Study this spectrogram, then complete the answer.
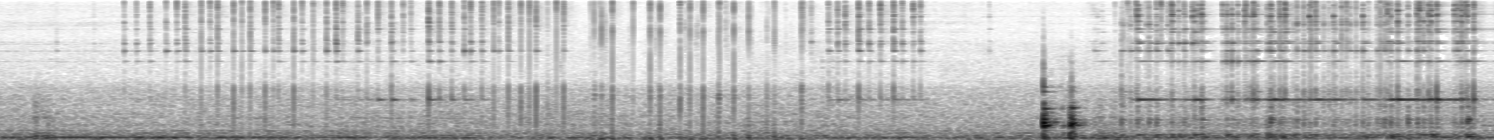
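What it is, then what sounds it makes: Pilsner glass of fizzy lemonade. Long red-painted fingernails tap quickly on a tall, clear pilsner-style glass full of fizzy lemonade resting on a wooden table. The result is rapid, uneven bright clicks and clinks with faint high glassy ringing over a soft low background. A couple of louder knocks come just past the ten-second mark, followed by busier tapping with a steady ringing tone.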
